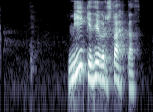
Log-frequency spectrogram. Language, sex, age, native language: Icelandic, female, 60-69, Icelandic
